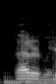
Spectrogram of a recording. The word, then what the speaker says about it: Adderley: Adderley.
